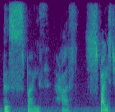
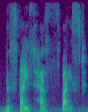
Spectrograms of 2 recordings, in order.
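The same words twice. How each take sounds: First: Slow breathy whisper. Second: Slow, drawn-out statement; slow plain. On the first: Reader whispering about the spicy chapter to viewers. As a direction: whisper it like a naughty secret. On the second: Reader announcing the spicy chapter to viewers, slowly. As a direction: let it land slowly. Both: Real, not acted.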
